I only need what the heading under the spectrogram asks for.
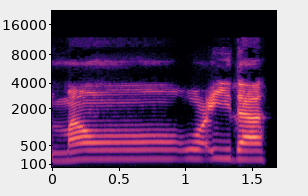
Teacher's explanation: নুন সাকিনকে ওয়াওয়ের সাথে মিলিয়ে একালিপ পরিমাণ গুণনা করে পড়তে হবে, একে ঈদগামে নাকিস বলা হয়, যেমন মাও উইদা।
